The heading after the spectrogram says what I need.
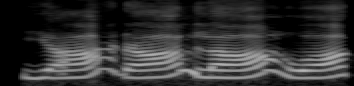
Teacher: या र ल व का उच्चारण स्वर और व्यंजन के बीच की स्थिति में होता है, इसलिए इसे अर्ध स्वर कहते हैं।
